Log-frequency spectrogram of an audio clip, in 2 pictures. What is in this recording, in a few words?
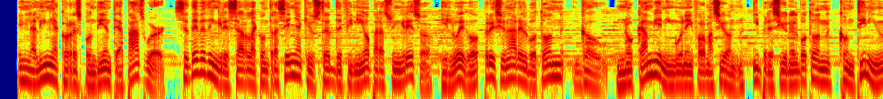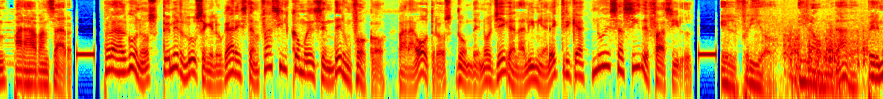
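Latin American Spanish, male, various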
